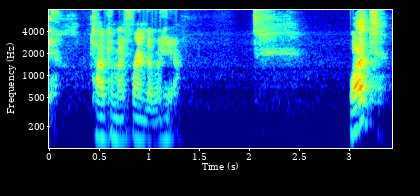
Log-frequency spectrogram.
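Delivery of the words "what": startled what. Acted. Anchor answers off-camera remark.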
